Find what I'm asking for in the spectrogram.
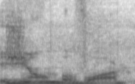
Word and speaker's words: Jean Beauvoir: I'm glad he pronounces it Jean Beauvoir. – For a while, I didn't know like a proper who Frenchman. – That dude was. Yeah, it's like, who's Jean Bouvier?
